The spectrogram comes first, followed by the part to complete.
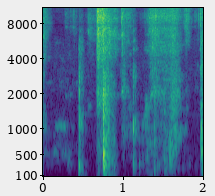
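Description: Small plastic doll accessories being handled: a few light clicks and rustles, with one sharper knock about three quarters of a second in.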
